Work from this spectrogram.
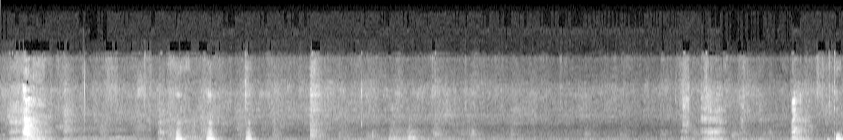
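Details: Puppies playing together and breastfeeding: short yelps and whimpering barks in scattered bursts, several close together early on and more near the end, with quiet background noise between.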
